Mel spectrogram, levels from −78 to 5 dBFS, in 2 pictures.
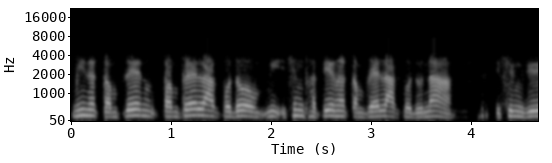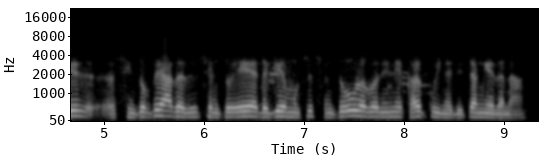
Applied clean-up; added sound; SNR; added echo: none; none; none; none.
